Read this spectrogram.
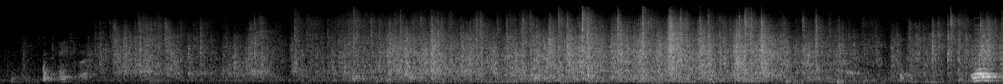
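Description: A large paper map crinkles and rustles as it is folded.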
